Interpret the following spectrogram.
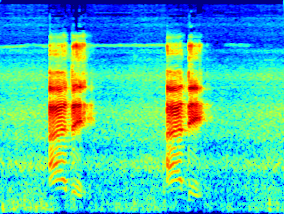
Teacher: যখন সুকুন আসে দাল এর উপরে তখন দালটাকে কলকলা করে পড়তে হয়।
